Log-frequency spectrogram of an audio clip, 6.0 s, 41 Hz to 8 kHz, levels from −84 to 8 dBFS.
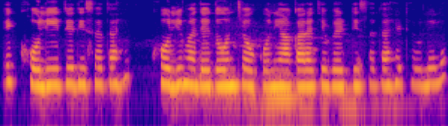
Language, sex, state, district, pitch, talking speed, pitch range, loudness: Marathi, female, Maharashtra, Washim, 225 Hz, 130 wpm, 215-235 Hz, -15 LUFS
